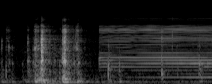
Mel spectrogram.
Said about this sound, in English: Hey, this clinic is swell. Door buzzers and everything.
